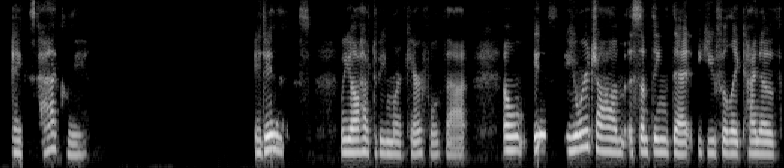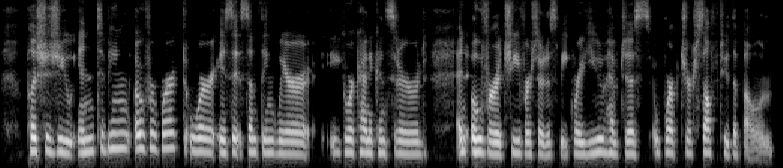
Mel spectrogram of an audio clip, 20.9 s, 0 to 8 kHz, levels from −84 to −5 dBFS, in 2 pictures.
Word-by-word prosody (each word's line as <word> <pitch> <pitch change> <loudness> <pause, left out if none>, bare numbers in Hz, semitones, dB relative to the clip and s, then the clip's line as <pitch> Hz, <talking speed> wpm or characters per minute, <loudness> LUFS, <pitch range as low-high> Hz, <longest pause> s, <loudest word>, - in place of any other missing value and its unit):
Exactly. 180 -3 -6 2.2
It 185 +1 -3
is. 220 -1 +7 0.8
We 185 0 +2
all 185 0 +6
have 190 -1 -1
to - - -13
be 175 -1 -4
more 170 -1 -2
careful 165 0 -6
of 165 - -14
that. 80 0 -6 0.5
Oh, 215 0 +4
is 455 +1 +3
your 225 +5 +4
job 200 -7 +1
something 190 0 +1
that 165 -3 +2
you 180 -1 -7
feel 180 +1 -1
like 170 -1 +1
kind 175 -1 -1
of 165 -1 -1 0.4
pushes 200 -1 +4
you 180 -4 +2
into 200 +6 0
being 240 0 -1
overworked, 240 +1 +1
or 200 -2 +3
is 180 -1 -1
it 195 - +2
something 190 -2 -1
where 170 - +1 0.2
you 190 - -9
were 190 -1 +2
kinda 185 -1 0
considered 170 -2 -3 0.4
an 190 - +3
overachiever, 175 -2 +4
so 165 -1 -1
to 155 - -4
speak, 160 - -8
where 170 -1 +2
you 170 +4 0
have 175 -3 -3
just 170 -1 -2 0.2
worked 180 0 +1
yourself 185 +1 0
to - - -4
the 160 0 -4
bone? - - -7
185 Hz, 145 wpm, -24 LUFS, 170-200 Hz, 2.2 s, is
